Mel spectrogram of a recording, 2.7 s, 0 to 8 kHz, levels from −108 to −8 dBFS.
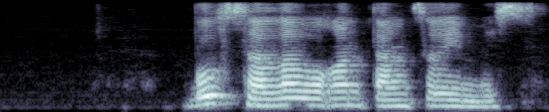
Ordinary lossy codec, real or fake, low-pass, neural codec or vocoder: none; real; 7.2 kHz; none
